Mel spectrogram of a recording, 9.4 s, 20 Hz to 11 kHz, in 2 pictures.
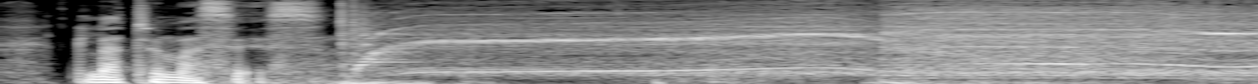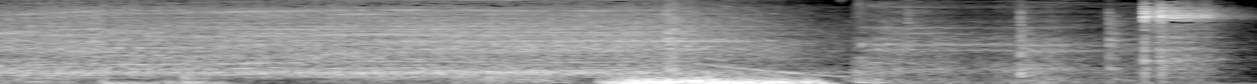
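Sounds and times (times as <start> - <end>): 
speech: 0.3 - 1.6
electric mixer beating dough into a smooth mass: 1.3 - 8.2.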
